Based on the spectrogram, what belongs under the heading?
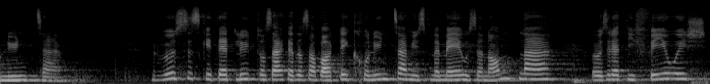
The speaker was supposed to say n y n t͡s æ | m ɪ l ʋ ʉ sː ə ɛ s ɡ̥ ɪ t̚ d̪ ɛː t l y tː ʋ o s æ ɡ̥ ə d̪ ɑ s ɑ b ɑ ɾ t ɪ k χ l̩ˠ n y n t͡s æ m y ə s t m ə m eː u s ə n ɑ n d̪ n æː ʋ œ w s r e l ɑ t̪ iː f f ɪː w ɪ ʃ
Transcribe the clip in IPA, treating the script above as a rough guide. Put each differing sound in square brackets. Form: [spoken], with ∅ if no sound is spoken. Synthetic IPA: n y n t͡s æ | m ɪ [ɾ] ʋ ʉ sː ə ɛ s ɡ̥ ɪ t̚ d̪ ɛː t l y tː ʋ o s æ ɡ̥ ə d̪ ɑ s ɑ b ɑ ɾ t ɪ k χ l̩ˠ n y n t͡s æ m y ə s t m ə m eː u s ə n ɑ n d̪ n æː ʋ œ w s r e l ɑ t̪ iː f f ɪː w ɪ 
